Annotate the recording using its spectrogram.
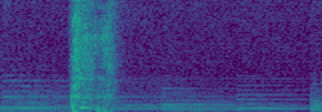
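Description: Soft background music of steady sustained notes, with a man's brief throat-clear about half a second in.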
